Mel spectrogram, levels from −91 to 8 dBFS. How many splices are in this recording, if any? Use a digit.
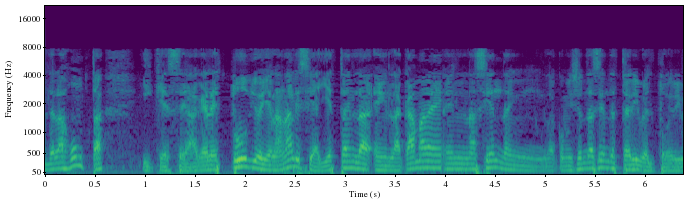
1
